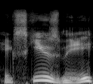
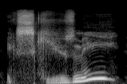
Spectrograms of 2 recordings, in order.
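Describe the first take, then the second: First: It is said in a polite tone. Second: It is said in an offended tone.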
